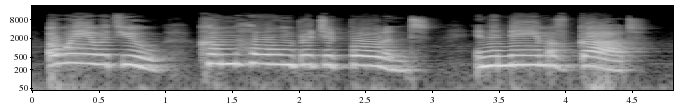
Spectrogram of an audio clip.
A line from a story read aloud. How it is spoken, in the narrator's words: all shouted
